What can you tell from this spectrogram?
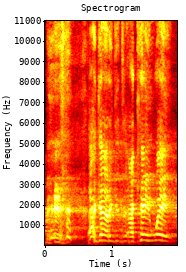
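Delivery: giggling through the words; excited chuckle breaking in; laughing. Real, not acted. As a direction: laugh while you say it. Laughing excitedly over card application.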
